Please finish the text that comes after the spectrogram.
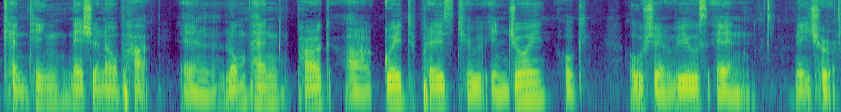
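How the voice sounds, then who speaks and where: A man's voice: medium pitch, takes it slowly, vocal fry, warm tone, no echo. A teenage boy from Taiwan co-hosting a school podcast, reading his lines from a script. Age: teens. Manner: reads from a script. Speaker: co-host.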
